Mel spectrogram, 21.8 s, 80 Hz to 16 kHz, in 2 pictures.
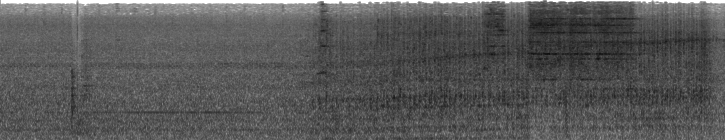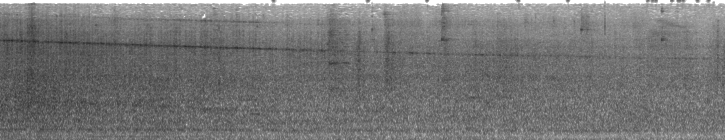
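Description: Class 50 diesel locomotive hauling a train on the adjacent line, its engine working and its wheels running on the rails. The sound swells about five seconds in, with a high wheel squeal at its loudest, then drops back suddenly about ten seconds in, leaving a long high tone that falls slowly in pitch as it fades.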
